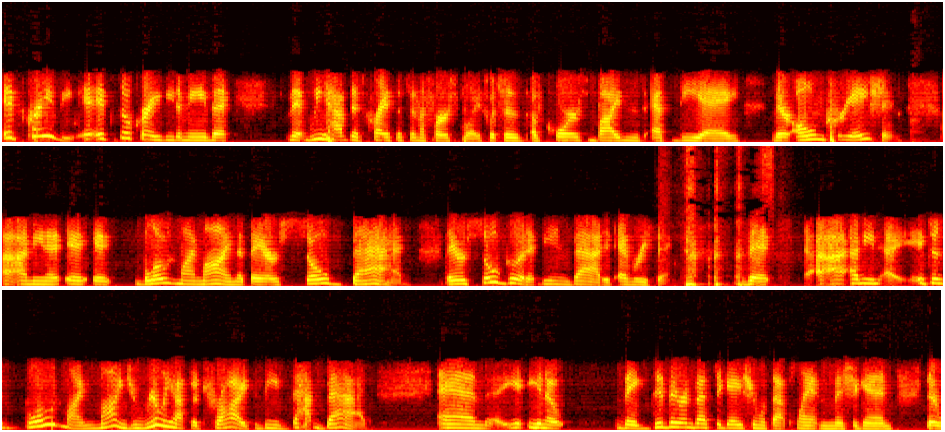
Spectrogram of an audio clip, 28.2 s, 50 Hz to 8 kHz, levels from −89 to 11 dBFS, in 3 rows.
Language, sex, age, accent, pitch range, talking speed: English, female, 30-49, American, 170-205 Hz, 170 wpm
